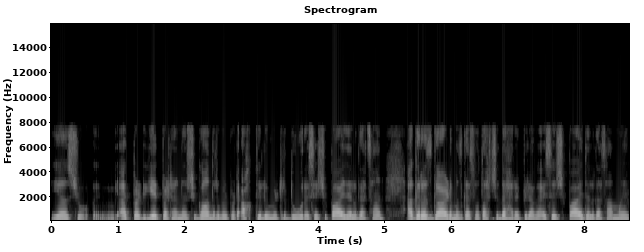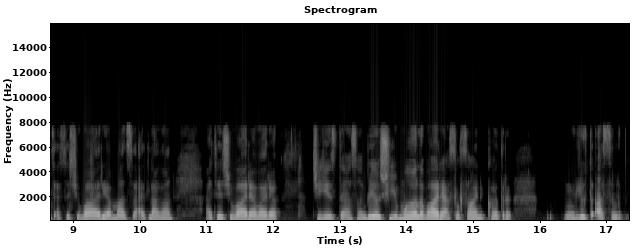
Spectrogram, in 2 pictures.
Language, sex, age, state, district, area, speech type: Kashmiri, female, 30-45, Jammu and Kashmir, Ganderbal, rural, spontaneous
